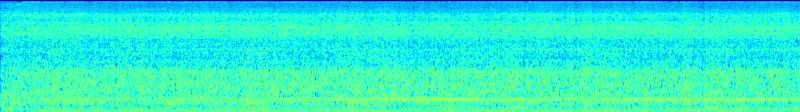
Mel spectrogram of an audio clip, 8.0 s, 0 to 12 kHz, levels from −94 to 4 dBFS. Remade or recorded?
recorded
